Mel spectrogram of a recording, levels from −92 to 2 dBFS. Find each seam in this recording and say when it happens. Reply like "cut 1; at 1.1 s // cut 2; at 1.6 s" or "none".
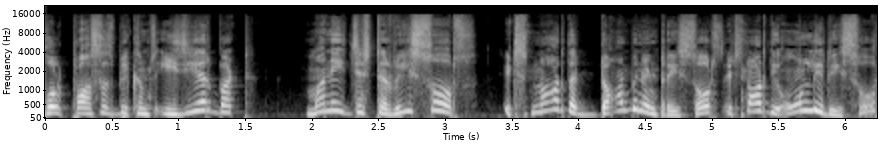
none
